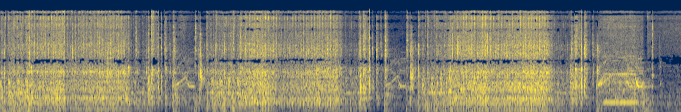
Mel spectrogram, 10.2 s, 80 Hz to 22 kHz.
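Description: Brother BAS342F programmable pattern sewing machine stitching bartacks in runs of a few seconds each. Between the runs come short breaks with clicks, as the thread is trimmed and the frame jumps to the next tack. The sound drops near the end.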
